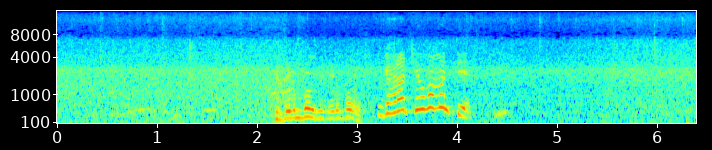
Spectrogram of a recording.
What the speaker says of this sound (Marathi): कसला पाऊस आला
